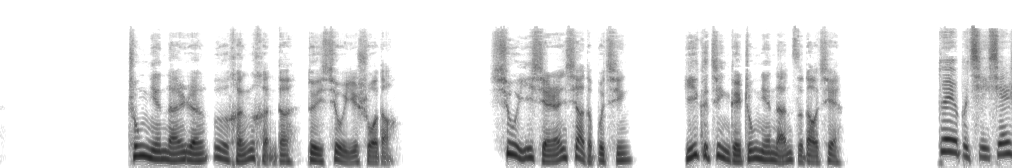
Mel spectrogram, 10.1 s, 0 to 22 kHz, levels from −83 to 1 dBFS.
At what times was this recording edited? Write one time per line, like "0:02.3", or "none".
none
